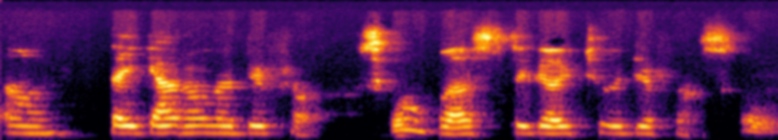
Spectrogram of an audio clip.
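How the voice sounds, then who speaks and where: A woman with a North Carolina accent speaks at a very slow pace and a medium pitch, her tone dark and mellow. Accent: Southern US (North Carolina). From US South, North Carolina (Wake County). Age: 80s+. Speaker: oral history interviewee. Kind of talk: interview. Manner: halting, many fillers.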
